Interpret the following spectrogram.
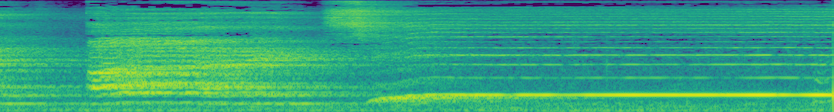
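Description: A male singer performing live: a sung phrase, a brief break about half a second in, then a phrase that slides up into one long held high note from about three seconds in.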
